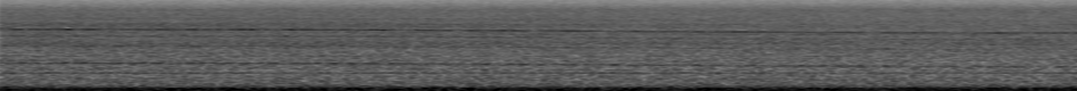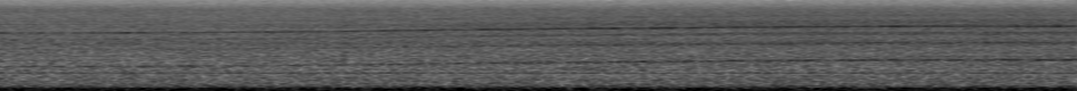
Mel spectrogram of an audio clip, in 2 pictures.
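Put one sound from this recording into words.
Air rumbles low and steady around an aircraft cabin.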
